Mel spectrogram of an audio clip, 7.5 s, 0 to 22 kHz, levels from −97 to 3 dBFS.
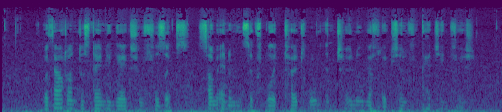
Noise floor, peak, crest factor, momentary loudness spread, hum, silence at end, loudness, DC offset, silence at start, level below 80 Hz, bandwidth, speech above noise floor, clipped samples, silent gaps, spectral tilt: -57 dBFS; -10 dBFS; 26 dB; 17 LU; none; 0.45 s; -33 LUFS; under 0.1%; 0.05 s; -56 dBFS; 16.5 kHz; 20 dB; under 0.1%; none; 0 dB/octave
